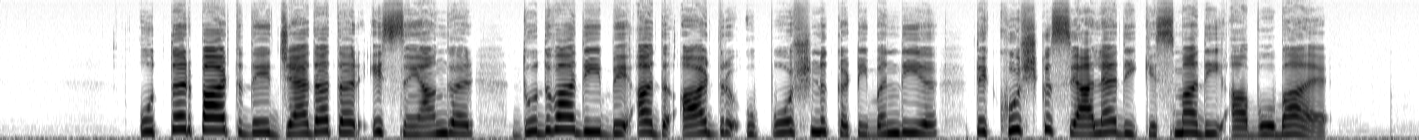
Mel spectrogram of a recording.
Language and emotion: Dogri, neutral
